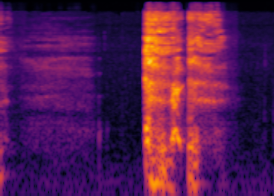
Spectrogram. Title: Coughing me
